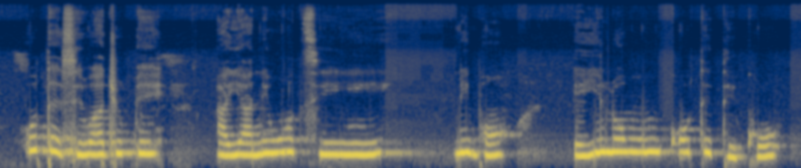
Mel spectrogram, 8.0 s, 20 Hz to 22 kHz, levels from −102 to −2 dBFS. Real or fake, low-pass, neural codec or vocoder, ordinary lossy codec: fake; 19.8 kHz; vocoder, 44.1 kHz, 128 mel bands every 512 samples, BigVGAN v2; none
